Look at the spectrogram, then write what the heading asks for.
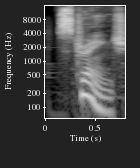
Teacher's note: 字母组合▁tr▁在▁s▁后是不送气的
